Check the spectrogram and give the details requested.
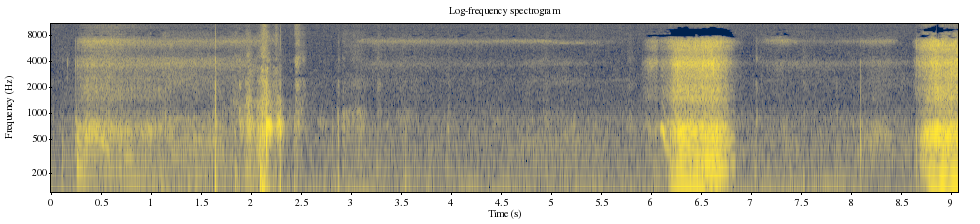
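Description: Two harsh, noisy in-breaths a few seconds apart after a quieter stretch: snoring.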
